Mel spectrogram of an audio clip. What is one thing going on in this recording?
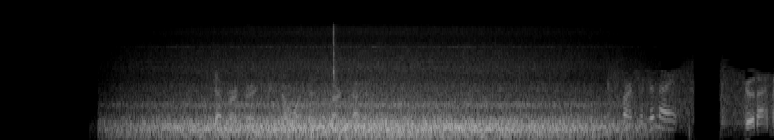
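A jet engine roars loudly as a plane passes overhead, then fades.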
